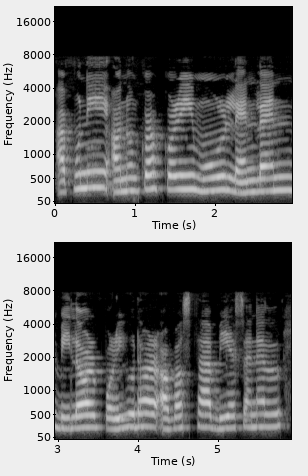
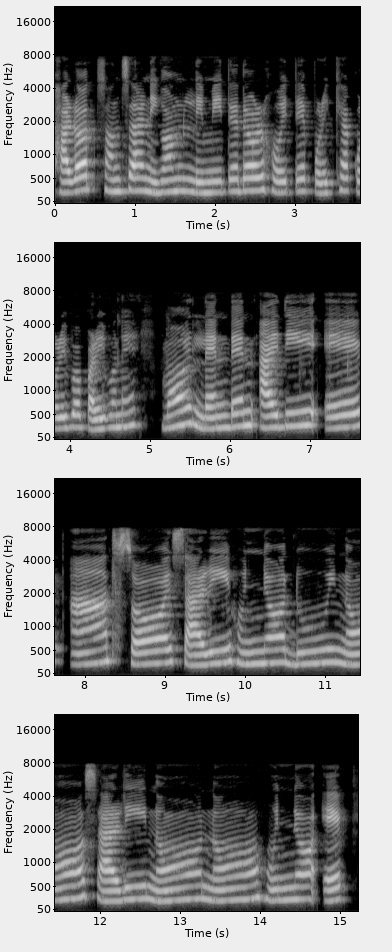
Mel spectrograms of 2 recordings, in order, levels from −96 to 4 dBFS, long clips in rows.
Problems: none marked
